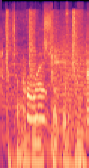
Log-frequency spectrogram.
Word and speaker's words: pierogi: Did I pronounce that right? It's pronounced pierogi, a tasty dish like dumplings.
